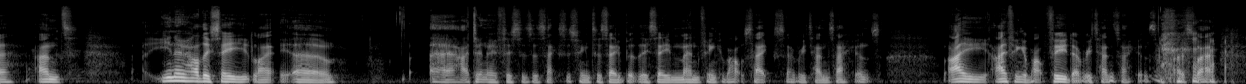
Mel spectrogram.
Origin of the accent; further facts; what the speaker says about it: Hong Kong; born there; I was born in Hong Kong, but I don't think I'll do one there.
